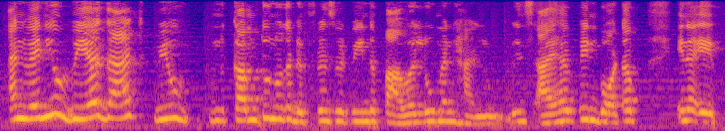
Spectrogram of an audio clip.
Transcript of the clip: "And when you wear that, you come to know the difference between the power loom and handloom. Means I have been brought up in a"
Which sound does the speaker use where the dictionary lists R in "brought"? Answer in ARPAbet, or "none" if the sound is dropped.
none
